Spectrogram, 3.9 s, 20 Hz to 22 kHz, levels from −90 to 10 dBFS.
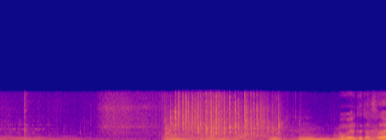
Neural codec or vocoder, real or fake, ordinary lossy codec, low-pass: codec, 16 kHz, 6 kbps, DAC; fake; none; none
